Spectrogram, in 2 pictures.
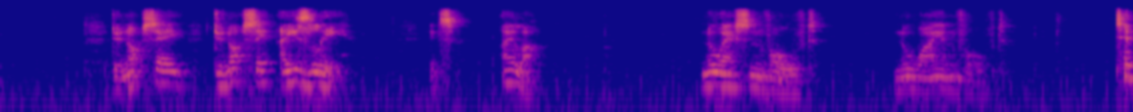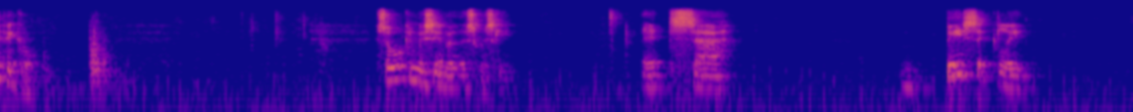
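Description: A middle-aged man talks calmly and expressively close to a microphone, with pauses.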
